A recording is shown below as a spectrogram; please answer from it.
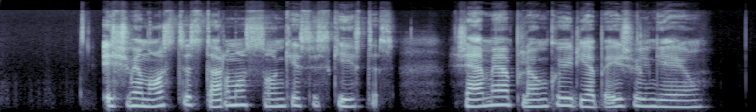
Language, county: Lithuanian, Marijampolė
